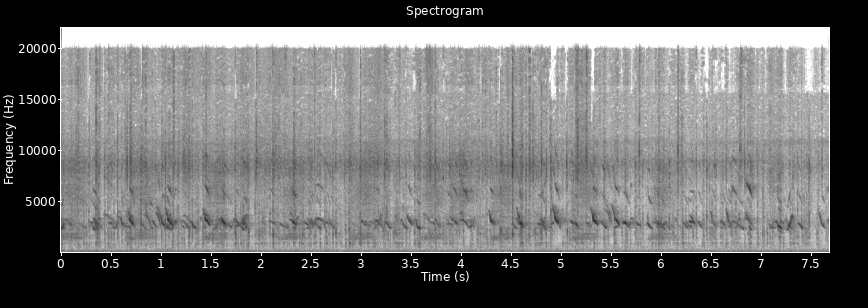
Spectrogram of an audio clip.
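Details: Young chicks chirping continuously, a dense run of thin high peeps repeated several times a second, softer toward the end, over a low steady background hum.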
